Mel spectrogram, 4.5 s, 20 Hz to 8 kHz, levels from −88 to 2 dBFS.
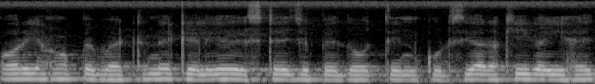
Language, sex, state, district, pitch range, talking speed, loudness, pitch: Hindi, male, Bihar, Saharsa, 130-140 Hz, 175 wpm, -31 LUFS, 135 Hz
